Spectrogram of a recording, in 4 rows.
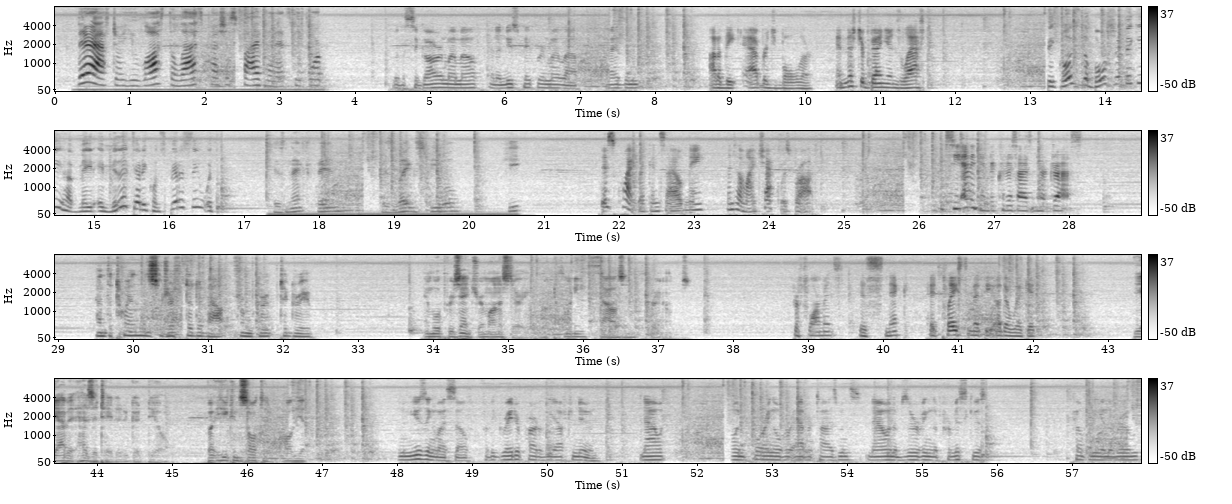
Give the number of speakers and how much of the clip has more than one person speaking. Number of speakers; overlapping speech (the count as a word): nine, no overlap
